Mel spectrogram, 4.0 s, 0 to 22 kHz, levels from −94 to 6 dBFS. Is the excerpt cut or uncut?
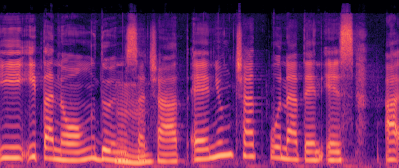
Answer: uncut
